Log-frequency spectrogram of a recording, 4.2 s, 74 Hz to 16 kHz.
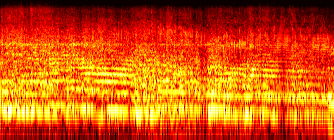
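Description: Race cars hustling around a short racetrack at about 82 mph average, a loud, close, continuous roar of engines with overlapping revving tones as the cars pass.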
